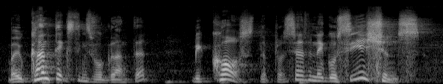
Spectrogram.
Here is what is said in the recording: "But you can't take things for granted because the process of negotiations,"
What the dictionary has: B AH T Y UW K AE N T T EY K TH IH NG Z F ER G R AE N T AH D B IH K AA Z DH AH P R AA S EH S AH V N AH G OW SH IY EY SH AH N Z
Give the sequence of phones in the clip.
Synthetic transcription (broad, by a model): B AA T Y UW K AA N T T EY K S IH NG S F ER G R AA N T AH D B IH K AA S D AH P R AA S EH S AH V N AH G OW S IY EY SH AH N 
